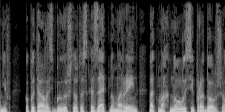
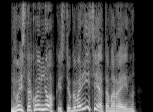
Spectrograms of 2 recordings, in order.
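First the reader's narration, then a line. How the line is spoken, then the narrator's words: Exclaimed. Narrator (Russian): воскликнула Найниф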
